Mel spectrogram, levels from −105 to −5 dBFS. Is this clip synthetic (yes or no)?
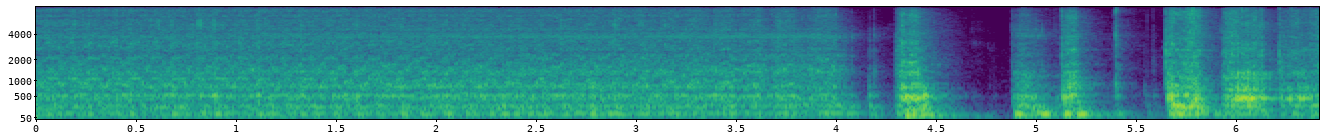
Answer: no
